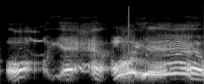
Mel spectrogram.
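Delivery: excited. Retold or imitated. Fan retelling their reaction to the twist, excited. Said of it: "I got excited".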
